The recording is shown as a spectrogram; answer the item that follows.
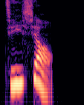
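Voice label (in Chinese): "讥笑", Chinese; jī xiào; se moquer; rire méchamment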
